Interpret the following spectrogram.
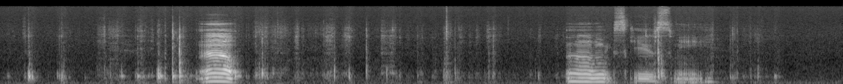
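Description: Light clicks and small scrapes of cardboard oracle cards being handled and set upright on a table, with a woman's brief wordless vocal sounds about two seconds in and again around six seconds.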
